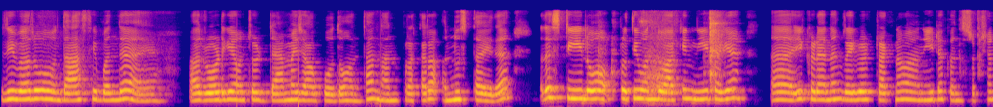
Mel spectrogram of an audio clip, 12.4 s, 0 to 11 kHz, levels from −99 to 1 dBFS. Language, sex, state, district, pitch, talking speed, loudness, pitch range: Kannada, female, Karnataka, Mysore, 235 Hz, 160 wpm, -16 LUFS, 220-255 Hz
